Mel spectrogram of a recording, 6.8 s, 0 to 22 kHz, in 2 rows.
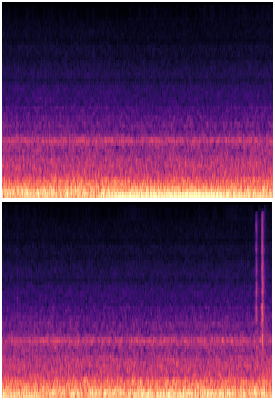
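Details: Audi S5 supercharged V6 at a stop light: rough, lumpy idle with rpm dropping then spiking, pointing to a misfire.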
